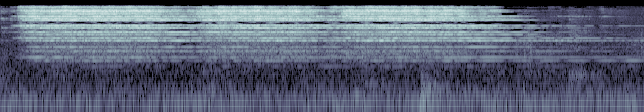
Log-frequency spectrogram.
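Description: A set of small altar (sanctus) bells shaken three times in quick succession, ringing brightly and fading away after the third ring. They are rung to mark the elevation of the consecrated host and chalice.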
